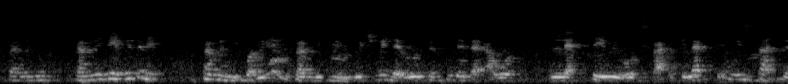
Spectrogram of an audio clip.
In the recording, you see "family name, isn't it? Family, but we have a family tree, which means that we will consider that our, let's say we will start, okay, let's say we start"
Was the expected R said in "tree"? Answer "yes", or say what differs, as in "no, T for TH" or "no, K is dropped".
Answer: no, R is dropped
